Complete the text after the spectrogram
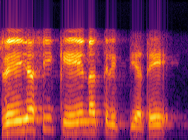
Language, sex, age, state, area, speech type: Sanskrit, male, 60+, Jharkhand, rural, conversation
